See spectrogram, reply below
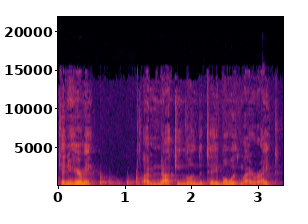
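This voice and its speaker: A man teaching a beginner English lesson, explaining slowly and acting out each phrase, with short glosses in another language. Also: on the low side, vocal fry, mellow, slight background noise. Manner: slow, deliberate, demonstrative. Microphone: video recording.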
